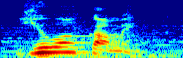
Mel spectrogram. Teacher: A flat tone makes it sound like a statement.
